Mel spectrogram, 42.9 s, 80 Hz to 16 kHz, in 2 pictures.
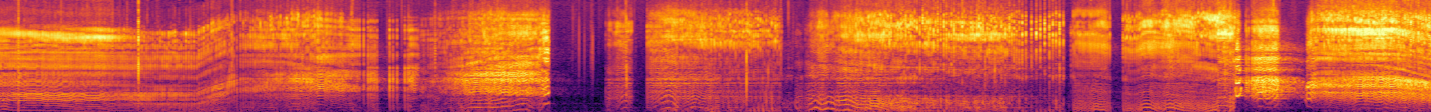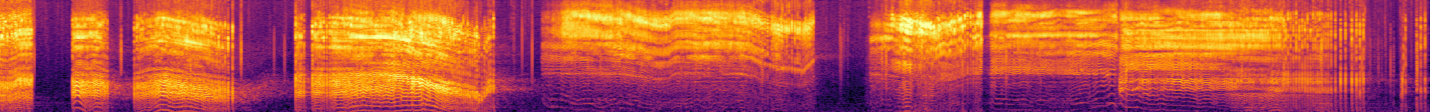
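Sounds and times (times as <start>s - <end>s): raspy warbling buzzy noise: 18.4s - 22.0s.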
